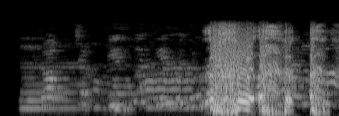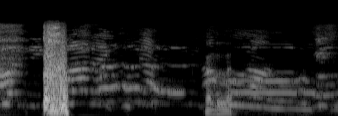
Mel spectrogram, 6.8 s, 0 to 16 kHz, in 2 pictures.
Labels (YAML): expert_labels:
- quality: poor
  cough_type: unknown
  dyspnea: false
  wheezing: false
  stridor: false
  choking: false
  congestion: false
  nothing: true
  diagnosis: lower respiratory tract infection
  severity: mild
gender: female
respiratory_condition: true
fever_muscle_pain: true
status: COVID-19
